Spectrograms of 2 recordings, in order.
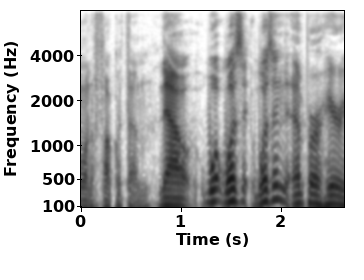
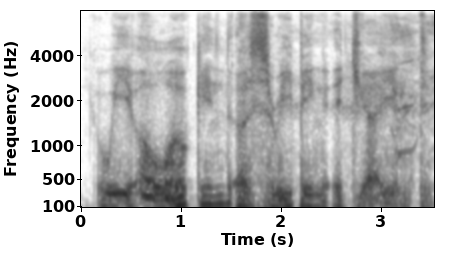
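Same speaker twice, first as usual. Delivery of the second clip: soft, hushed, put-on Japanese accent; 8 dB quieter than usual. Asked to play Emperor Hirohito in a bit, answering in a mock Japanese accent. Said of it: "My Japanese accent on point".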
